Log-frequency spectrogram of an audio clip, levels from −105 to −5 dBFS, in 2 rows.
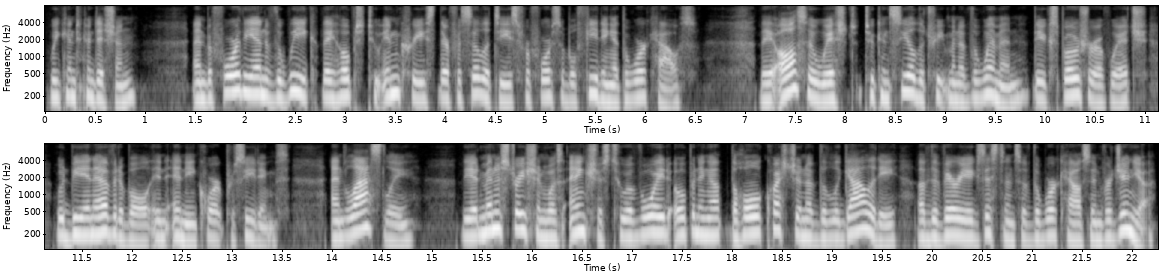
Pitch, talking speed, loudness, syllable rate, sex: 185 Hz, 180 wpm, -19 LUFS, 6.1 syllables/s, female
